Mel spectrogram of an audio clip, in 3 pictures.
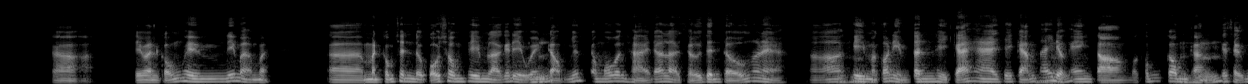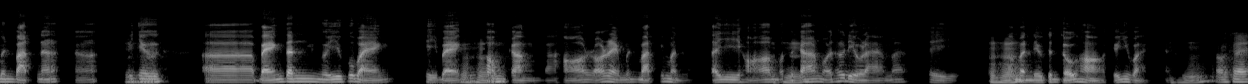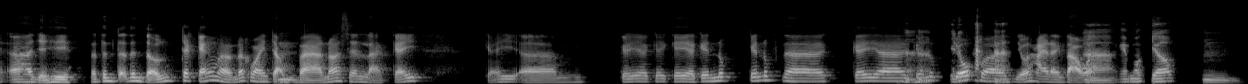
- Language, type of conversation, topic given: Vietnamese, unstructured, Theo bạn, điều quan trọng nhất trong một mối quan hệ là gì?
- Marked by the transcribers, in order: tapping; other background noise; chuckle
